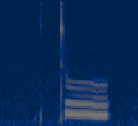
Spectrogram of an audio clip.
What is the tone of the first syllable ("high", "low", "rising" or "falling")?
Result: low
